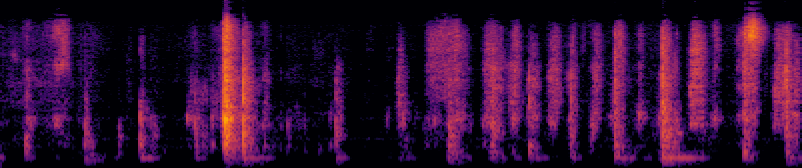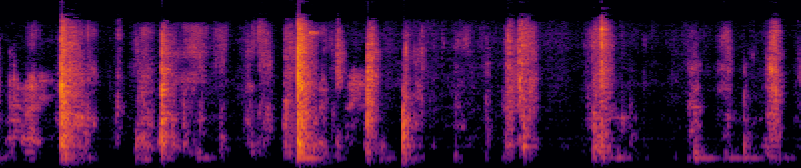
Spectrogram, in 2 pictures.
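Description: Scissors cutting through packing tape on a cardboard shipping box: an irregular run of snips, scrapes and rustles with a few sharper clicks.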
